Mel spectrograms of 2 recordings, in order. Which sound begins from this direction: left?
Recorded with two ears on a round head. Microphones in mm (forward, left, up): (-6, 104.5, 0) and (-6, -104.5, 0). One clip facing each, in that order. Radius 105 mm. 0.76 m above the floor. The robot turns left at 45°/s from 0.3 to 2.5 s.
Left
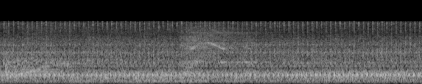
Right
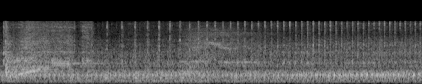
Sawing, at 1.8 s.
